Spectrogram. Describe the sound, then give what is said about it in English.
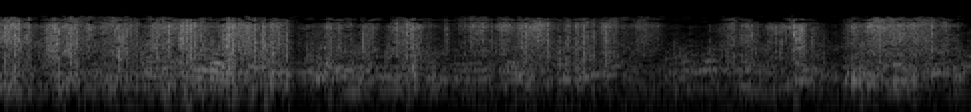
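Steady crinkling and rustling of a paper that fell from a citizen's pocket, bearing a poem from the Scarlet Pimpernel, being unfolded and handled at the tribunal, with crisp, uneven bursts of friction running continuously for several seconds. “On this paper, his poem.”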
